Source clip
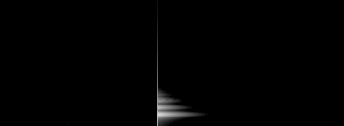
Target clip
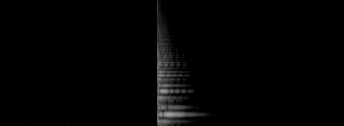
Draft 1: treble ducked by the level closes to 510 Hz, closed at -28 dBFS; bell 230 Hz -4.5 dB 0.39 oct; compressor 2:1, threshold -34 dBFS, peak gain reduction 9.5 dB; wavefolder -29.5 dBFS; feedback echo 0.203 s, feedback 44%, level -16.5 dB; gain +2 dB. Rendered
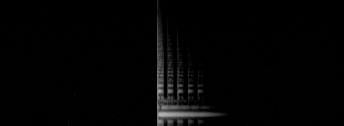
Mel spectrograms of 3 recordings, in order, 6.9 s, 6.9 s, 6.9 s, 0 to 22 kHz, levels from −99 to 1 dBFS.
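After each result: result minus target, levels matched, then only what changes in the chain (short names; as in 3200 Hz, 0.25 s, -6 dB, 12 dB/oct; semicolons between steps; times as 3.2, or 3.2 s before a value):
echo 76 ms late; wavefolder: distortion -14 dB
change: feedback echo 0.127 s, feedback 44%, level -16.5 dB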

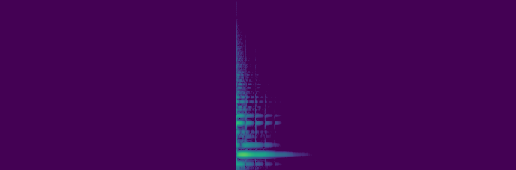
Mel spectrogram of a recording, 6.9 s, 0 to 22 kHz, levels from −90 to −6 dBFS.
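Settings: wavefolder: distortion -14 dB
change: wavefolder -37.5 dBFS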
